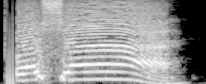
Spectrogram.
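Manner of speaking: high, drawn-out cry of the name; exasperated call. Pretend. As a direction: call her out as if across a room. Calls out Portia in exasperation.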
